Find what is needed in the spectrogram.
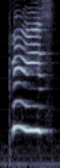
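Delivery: very high pleading squeak; squeaky plea. Acted. Mouse begs Hippo, high squeaky please. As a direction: beg sweetly.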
